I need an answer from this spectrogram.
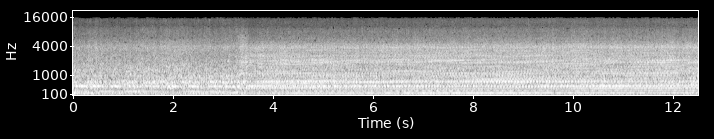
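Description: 1975 Ford Bronco's engine pulling on the road, heard from inside the cab with road noise. Its pitch steps down about three seconds in as the transmission shifts up, then climbs slowly as the truck accelerates.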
